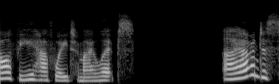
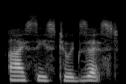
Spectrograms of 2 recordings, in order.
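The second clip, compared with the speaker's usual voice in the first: ordinary delivery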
